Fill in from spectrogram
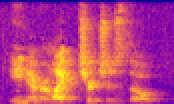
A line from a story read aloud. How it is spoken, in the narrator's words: Real quietly, he said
